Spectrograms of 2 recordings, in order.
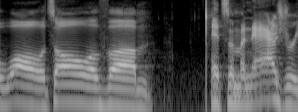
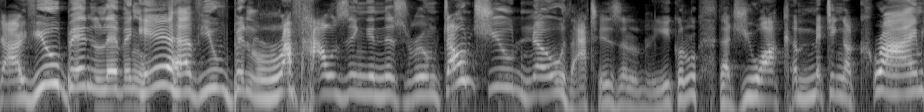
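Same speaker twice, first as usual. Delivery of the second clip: slow, higher, mock-stern lecture; stern scolding; 5 semitones higher, 4 dB louder than usual. Henry lecturing the girl about trespassing, mock-stern. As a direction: scold her like a cranky landlord. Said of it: "he's like".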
